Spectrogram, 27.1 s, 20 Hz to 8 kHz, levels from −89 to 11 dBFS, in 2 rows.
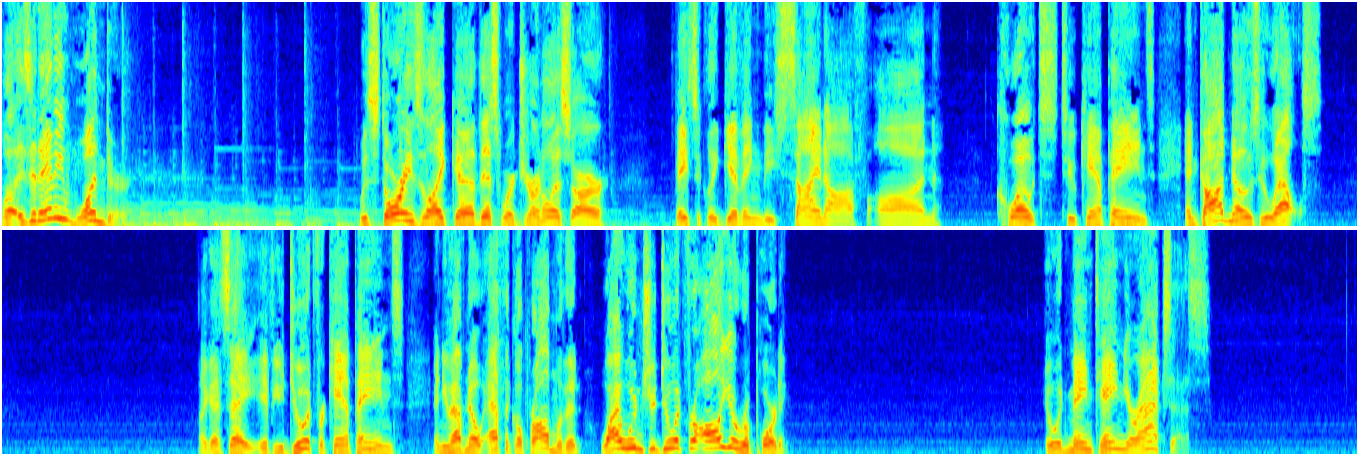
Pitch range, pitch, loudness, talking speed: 165-215 Hz, 190 Hz, -14 LUFS, 130 wpm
